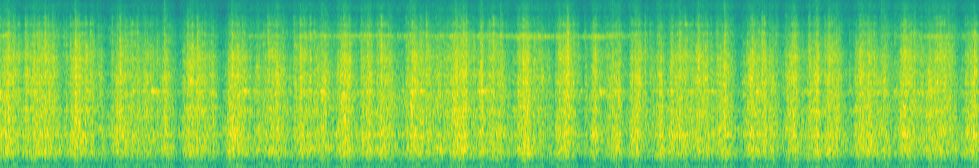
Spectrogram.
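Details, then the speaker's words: Keene lathe after rebuild, at top speed, with slight play the owner suspects is from the manufacturer: rough, hissy rubbing with a soft pulse about once a second, pointing to headstock bearing noise. "there's a little bit of play in T stock I don't know if that was from I would say that could have been from manufacturer i' say here it makes a bit of a noise"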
